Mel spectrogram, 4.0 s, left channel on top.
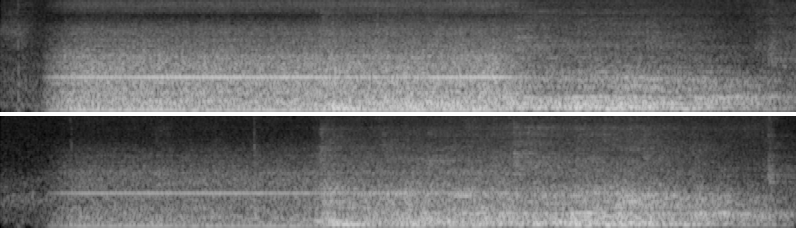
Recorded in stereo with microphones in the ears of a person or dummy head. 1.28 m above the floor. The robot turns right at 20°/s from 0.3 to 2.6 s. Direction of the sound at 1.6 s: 25° right (ahead or behind).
